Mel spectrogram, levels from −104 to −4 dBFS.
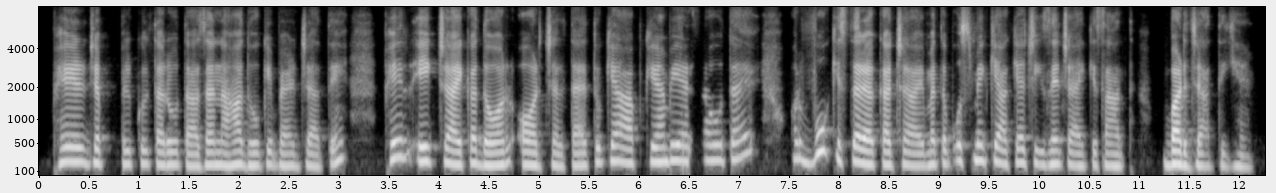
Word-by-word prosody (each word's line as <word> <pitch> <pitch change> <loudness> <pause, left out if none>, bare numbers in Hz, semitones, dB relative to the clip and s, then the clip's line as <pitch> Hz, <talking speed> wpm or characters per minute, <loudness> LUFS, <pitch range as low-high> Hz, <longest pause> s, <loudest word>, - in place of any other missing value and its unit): फिर 215 +2 +3
जब 200 -2 +2 0.2
बिल्कुल 185 +1 -5
तरो-ताज़ा 175 -1 0
नहा 175 +1 +1
धो 165 0 -2
के 180 +2 -4
बैठ 165 -2 -4
जाते 160 0 -4
हैं, 245 +4 -3 0.4
फिर 270 +3 +1
एक 220 0 +4
चाय 185 -4 +5
का 195 - +4
दौर 175 +1 +2
और 175 -2 +2
चलता 160 -1 -5
है, 165 0 0
तो 205 +5 -5
क्या 225 +1 0
आपके 200 +3 -2
यहाँ 215 0 +3
भी 235 0 +2
ऐसा 230 +1 -5
होता 235 +1 -2
है? 310 +7 -3 0.4
और 255 - -1
वो 370 +2 +5
किस 245 -1 +1
तरह 200 -5 +7
का 180 - +5
चाय 170 -2 -1
मतलब 180 +3 -3
उसमें 235 -2 0
क्या 220 -5 0
क्या 200 +3 -2
चीज़ें 185 +1 0
चाय 170 -3 -2
के 170 - -4
साथ 160 -2 -4 0.3
बढ़ 180 0 +7
जाती 160 0 -5
हैं? 145 -2 -8
185 Hz, 210 wpm, -22 LUFS, 165-215 Hz, 0.4 s, तरह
